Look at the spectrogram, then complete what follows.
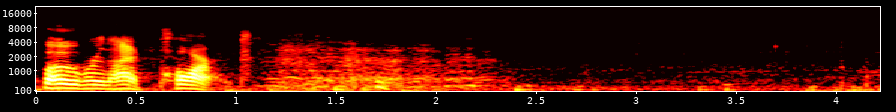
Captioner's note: audience laughs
